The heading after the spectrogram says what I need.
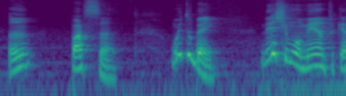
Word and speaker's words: en passant: do xadrez ampa Tá bastante gente chama ele de emp passante Mas a forma correta de pronunciar é an passan muito bem neste momento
